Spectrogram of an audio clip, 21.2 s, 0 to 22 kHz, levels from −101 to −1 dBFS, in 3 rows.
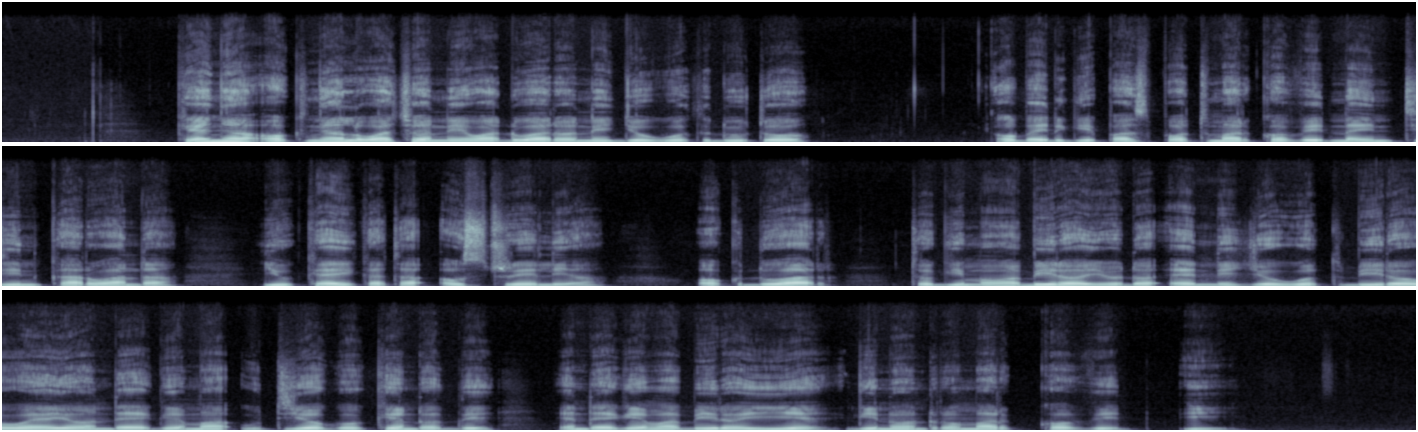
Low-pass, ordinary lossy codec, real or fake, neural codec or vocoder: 19.8 kHz; none; real; none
